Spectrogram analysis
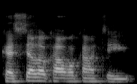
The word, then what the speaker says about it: Castello Cavalcanti: at this to make sure i get the pronunciation right yes castello cop caboconti thank you castello cavalcanti those are a little more uh whimsical and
